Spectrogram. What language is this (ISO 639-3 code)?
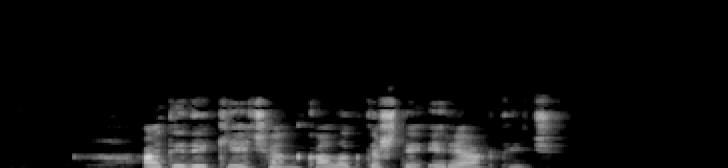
chm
